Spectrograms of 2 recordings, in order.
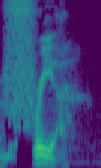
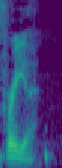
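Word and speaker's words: Freyja: How do you say that word again? – Freya. – Freya. – It's F-R-E-Y-J-A. I pulled up the pronunciation. – Freya. – It's Freya.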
